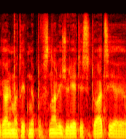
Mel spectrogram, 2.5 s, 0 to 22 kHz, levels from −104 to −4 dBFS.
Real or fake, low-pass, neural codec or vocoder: real; 14.4 kHz; none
